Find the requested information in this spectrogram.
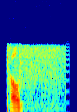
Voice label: PS TAC, p25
